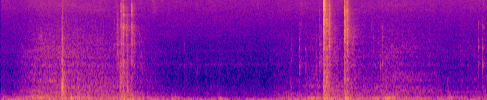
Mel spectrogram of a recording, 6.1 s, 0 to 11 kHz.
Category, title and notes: Sound effects > Objects / House appliances
Rolling Drawer 06
drawer, dresser, open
